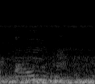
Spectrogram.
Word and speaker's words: Om: And we're going to use the sound of Om, O-M, or A-U-M, Om.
